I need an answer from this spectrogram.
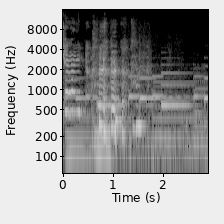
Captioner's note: laughs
